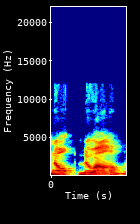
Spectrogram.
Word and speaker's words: Noelle: Is it Noelle? Is that how you pronounce it? Yep, you got it, Leah.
